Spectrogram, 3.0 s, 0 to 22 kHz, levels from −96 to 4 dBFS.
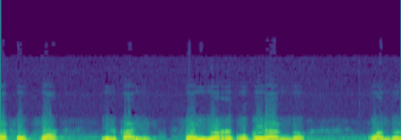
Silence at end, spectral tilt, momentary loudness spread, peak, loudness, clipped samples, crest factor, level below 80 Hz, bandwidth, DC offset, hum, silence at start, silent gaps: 0 s; -8.5 dB/octave; 11 LU; 0 dBFS; -11 LUFS; under 0.1%; 10 dB; -50 dBFS; 4.2 kHz; 0.9%; none; 0 s; none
